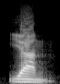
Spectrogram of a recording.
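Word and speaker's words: Jan: ভি হাইস টু, মানে what is your name, তা এখানে লিখছে ইস হাইসে ইয়ান, মানে আই এম কল্ড জান। ঠিক আছে? জে কে ওয়াই এর মতো উচ্চারণ হবে।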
